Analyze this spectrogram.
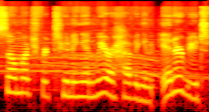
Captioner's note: cheering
